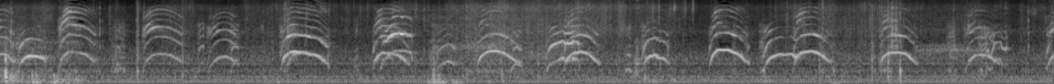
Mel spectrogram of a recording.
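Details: A hungry rescued baby kitten meows loudly and repeatedly in the morning, demanding its breakfast milk while it is being prepared.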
